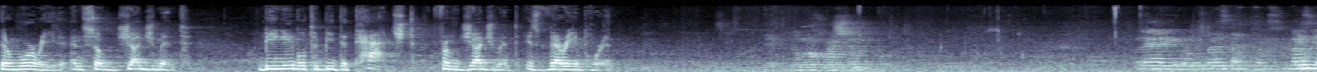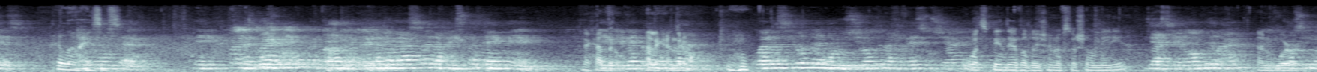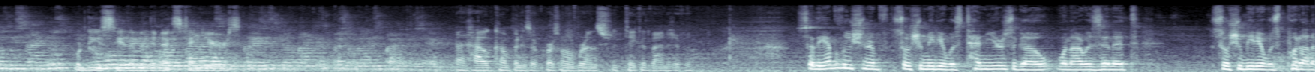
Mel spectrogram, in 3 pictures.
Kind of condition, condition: setting, busy venue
